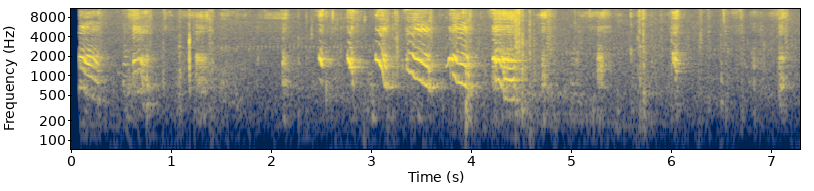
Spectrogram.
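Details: Staffordshire Bull Terrier puppies, five weeks old, recorded 16 April 2019: a run of high, sliding whimpers and squeaky yelps, irregular, several per second at times, in a small room.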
